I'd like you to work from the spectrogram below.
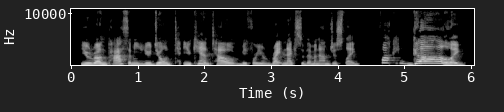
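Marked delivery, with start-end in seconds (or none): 4.7-5.6 desperate, very high, loud scream. Retelling a moose encounter, yelling at the lead dog: retelling a scream at the dog. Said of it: "screaming to the lead dog".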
